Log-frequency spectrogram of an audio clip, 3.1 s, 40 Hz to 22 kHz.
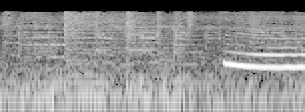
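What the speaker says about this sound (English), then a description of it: "The puppy's really sad." A sad puppy in the video game Persona 3 Reload lets out a high, drawn-out whimper that slides downward, heard faintly over quiet game background sound.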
